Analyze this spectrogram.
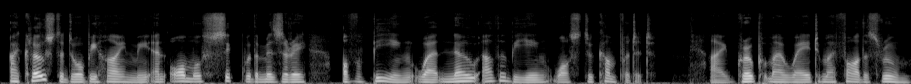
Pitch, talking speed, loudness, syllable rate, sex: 120 Hz, 205 wpm, -21 LUFS, 5.1 syllables/s, male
